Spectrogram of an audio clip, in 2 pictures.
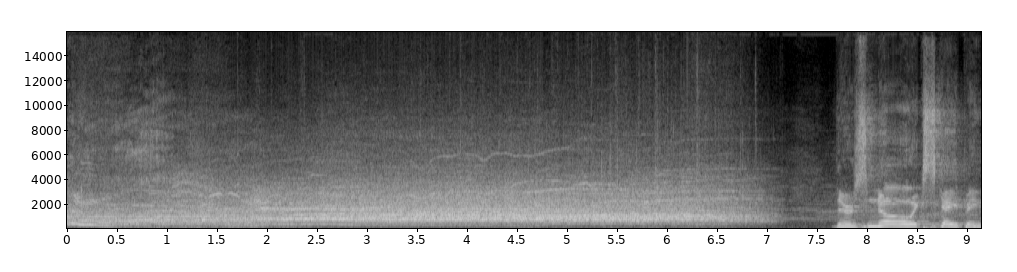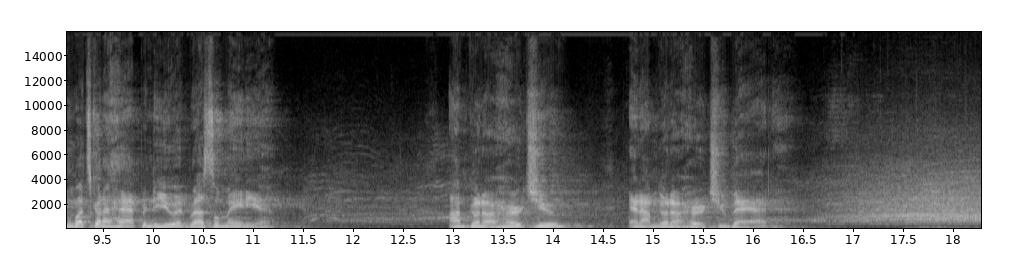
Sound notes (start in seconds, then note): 0.0 Undertaker snarls; 3.2 crowd cheers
